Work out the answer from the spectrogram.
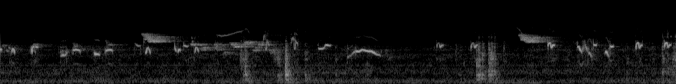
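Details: Sooty-headed bulbul delivering 'ropel' song as a lure for other bulbuls. Bursts of short chirps alternate with longer slurred, downward whistles and a brief quiet pause, against a noisy hiss.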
